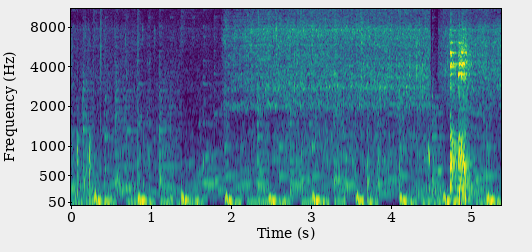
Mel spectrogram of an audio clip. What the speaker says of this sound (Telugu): ఇప్పుడు ఇవి బాగా ఫ్రై చేసుకుందాం ఫ్రై అవుతుంది కదా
